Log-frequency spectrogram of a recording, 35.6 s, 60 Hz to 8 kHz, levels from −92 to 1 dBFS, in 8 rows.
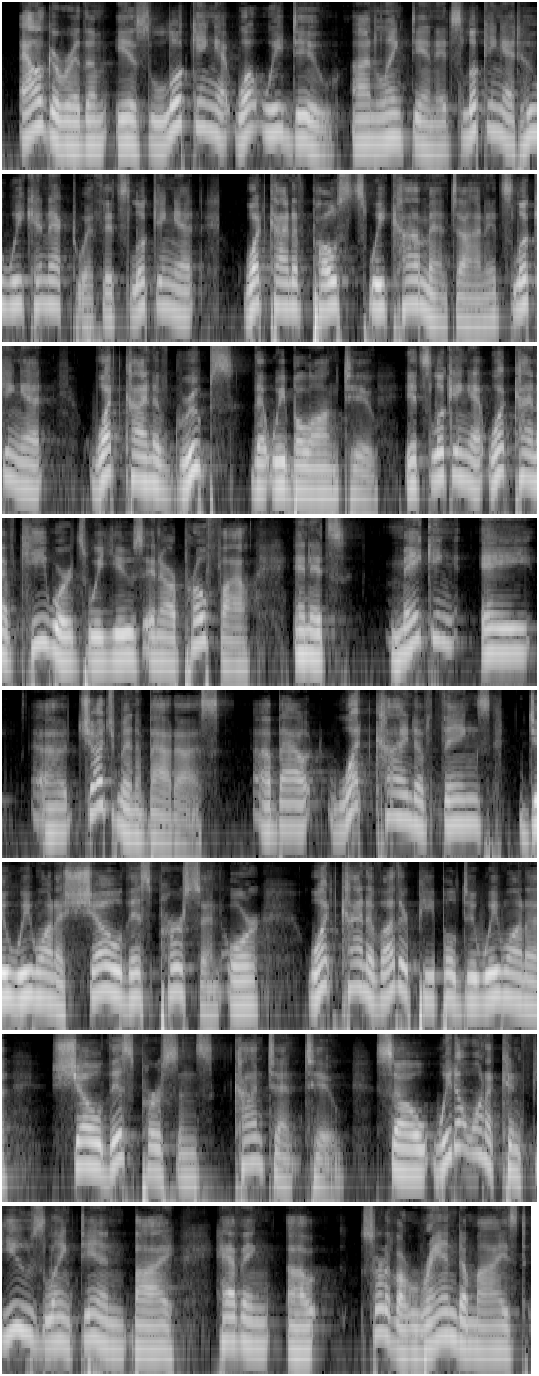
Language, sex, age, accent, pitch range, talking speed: English, male, 50-69, American, 125-165 Hz, 165 wpm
